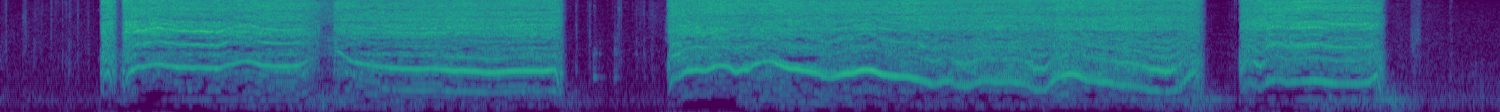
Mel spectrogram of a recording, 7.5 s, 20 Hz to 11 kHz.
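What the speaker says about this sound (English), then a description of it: "All right, let's drill." An electric drill bores about 7 to 8 inches deep into a load-bearing wall panel during a house build, whining in several long bursts of a few seconds each with brief pauses between, its pitch wavering as the bit bites, close and alone.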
